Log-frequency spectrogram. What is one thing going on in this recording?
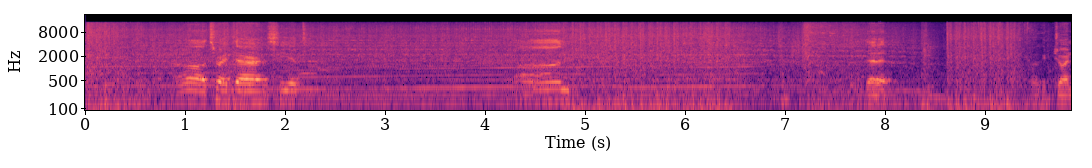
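A car engine roars as the car speeds along.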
